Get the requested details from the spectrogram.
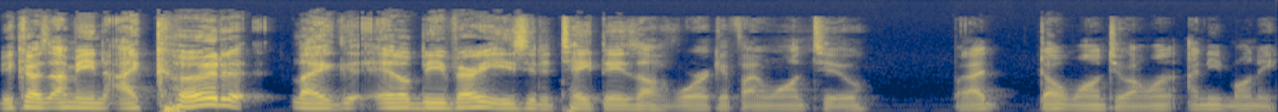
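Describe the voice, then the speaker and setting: A man speaks with a plain, everyday voice. His pitch is fairly low and his pace fairly quick. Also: lively intonation. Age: 20s. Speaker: podcast co-host, college student. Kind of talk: casual chat.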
